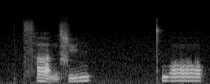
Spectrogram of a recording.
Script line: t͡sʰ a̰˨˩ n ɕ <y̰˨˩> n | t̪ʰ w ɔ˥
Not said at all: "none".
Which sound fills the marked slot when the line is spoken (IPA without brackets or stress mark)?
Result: y˦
